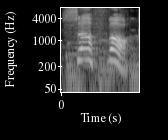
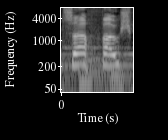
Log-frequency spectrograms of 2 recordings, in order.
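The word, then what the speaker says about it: SirFoch: SirFuck, whose name is pronounced SirFosh, but I started calling him Fuck and now I can't stop, is a predominantly fondly regarded member of the World of Tanks community.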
